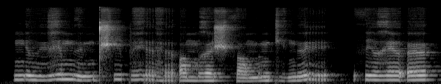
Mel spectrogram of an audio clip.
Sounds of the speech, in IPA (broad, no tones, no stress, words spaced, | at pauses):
ŋeβy ɣemðym t͡ʃʰipɛ̤ ra̤rʔɔmɣœʃ θɔm œmkʲɛ̤ŋʏr | θiə̯ɣɛə̯ʔœ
